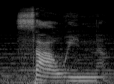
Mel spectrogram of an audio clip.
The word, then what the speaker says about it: Samhain: Tutti noi la conosciamo come Samhain, ma in realtà la pronuncia corretta è Samhain, il cosiddetto capodanno celtico.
